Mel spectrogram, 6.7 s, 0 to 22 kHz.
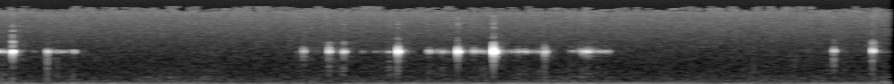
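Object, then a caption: Carved wooden frog guiro. A small hollow carved wooden frog guiro is scraped and tapped with a wooden stick along its ridged back. It gives quiet, dry, croaking rasps and short clicks with a woody tone around 1.7 kHz. The sounds come in irregular bursts, with a longer ratcheting scrape near the middle and silent pauses between.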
